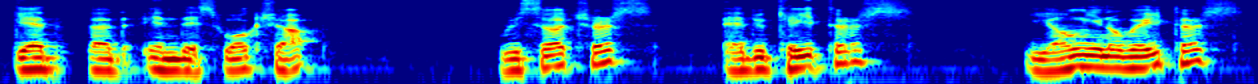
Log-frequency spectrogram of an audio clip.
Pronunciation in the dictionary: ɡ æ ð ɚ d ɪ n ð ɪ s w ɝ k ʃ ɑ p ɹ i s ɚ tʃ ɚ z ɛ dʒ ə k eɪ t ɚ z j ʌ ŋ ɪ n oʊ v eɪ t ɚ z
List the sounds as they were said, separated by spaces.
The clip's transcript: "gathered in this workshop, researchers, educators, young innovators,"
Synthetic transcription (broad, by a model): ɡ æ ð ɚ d ɪ n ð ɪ s w ɝ k ʃ ɑ p ɹ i s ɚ tʃ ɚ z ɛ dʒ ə k eɪ t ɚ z j ʌ ŋ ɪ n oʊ v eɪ t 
